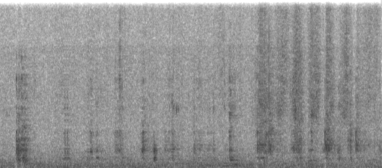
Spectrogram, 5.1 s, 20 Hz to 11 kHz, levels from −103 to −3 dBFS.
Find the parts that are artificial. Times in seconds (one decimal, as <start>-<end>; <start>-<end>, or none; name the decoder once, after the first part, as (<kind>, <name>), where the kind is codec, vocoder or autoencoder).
none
